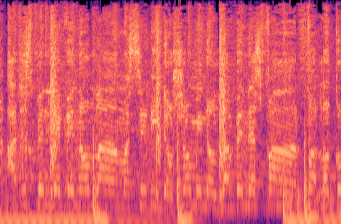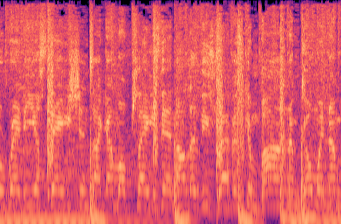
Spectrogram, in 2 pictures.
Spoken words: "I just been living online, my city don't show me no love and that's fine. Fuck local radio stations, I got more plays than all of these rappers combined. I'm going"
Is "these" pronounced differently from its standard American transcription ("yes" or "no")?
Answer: no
